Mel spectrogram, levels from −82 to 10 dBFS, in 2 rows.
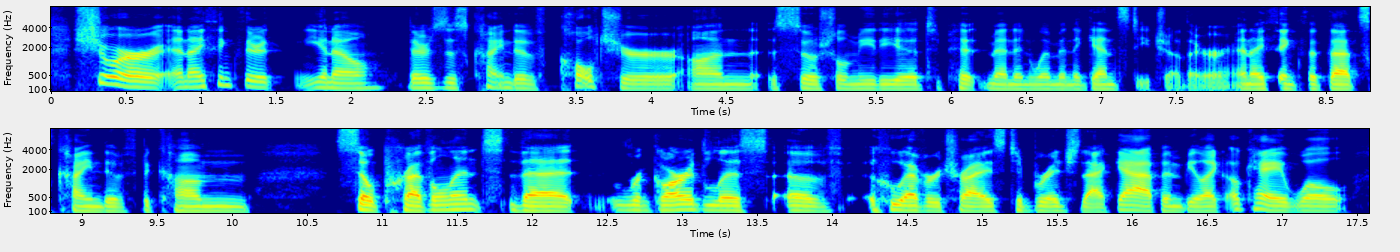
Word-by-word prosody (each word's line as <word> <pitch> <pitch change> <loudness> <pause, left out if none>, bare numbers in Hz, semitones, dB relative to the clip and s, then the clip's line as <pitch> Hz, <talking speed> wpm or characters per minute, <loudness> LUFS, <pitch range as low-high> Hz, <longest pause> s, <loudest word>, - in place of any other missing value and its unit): Sure, 160 - +5
and 145 +1 -3
I 150 - +1
think 195 +3 -9
there 145 -5 -2 0.2
you 130 +9 -6
know, 125 -1 -1 0.2
there's 130 0 -2
this 130 -2 -7
kind 135 - -7
of 120 -4 -6
culture 110 -1 -2
on 110 -1 -3
social 115 0 -5
media 110 0 -3
to - - -18
pit - - -5
men 110 -2 -3
and 105 0 -6
women 105 -1 -5
against 105 0 -5
each - - -14
other. - - -7
And 115 - -2
I 110 - +1
think 110 -2 -4
that 110 - -5
that's 110 -3 +3
kind 110 -2 -2
of 105 -3 -5
become, 110 -2 -3 0.6
so - - +5
prevalent 140 +2 +2
that, 110 -4 +5 0.2
regardless 125 -1 +3
of 115 -3 -1 0.3
whoever 120 -4 +3
tries 110 -1 +2
to 125 - -6
bridge 110 0 -2
that - - +1
gap 125 -4 +6
and 110 -1 -3
be 110 - -2
like, 110 0 +1
"Okay, 145 -5 +2
well 110 0 -1
115 Hz, 160 wpm, -25 LUFS, 110-125 Hz, 0.6 s, gap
